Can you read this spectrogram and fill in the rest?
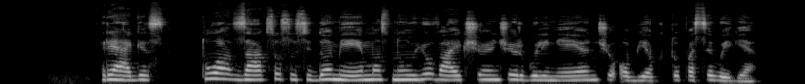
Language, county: Lithuanian, Klaipėda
